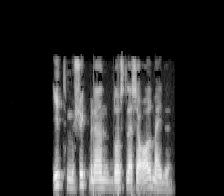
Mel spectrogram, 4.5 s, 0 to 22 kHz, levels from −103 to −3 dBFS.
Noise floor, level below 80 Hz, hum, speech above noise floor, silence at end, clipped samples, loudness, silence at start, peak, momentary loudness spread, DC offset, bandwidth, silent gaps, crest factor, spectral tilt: under -90 dBFS; -54 dBFS; none; over 74 dB; 1.1 s; under 0.1%; -17 LUFS; 1.05 s; 0 dBFS; 9 LU; under 0.1%; 7.8 kHz; none; 18 dB; -3.5 dB/octave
